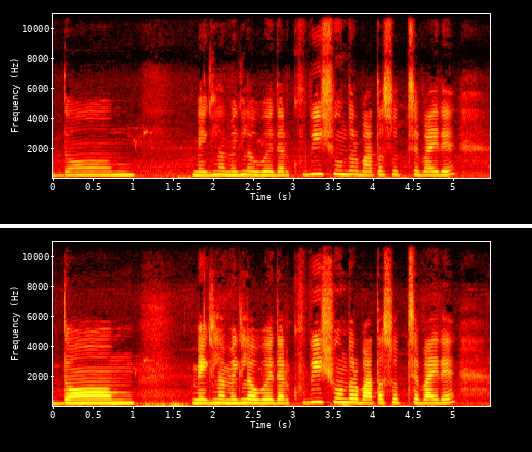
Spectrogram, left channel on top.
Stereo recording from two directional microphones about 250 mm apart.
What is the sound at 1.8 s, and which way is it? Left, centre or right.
A woman's voice, centre.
